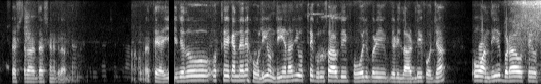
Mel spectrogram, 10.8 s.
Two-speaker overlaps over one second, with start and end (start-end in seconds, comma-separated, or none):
1.4-2.9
